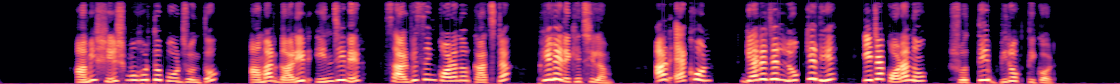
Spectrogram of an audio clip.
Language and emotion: Bengali, disgusted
